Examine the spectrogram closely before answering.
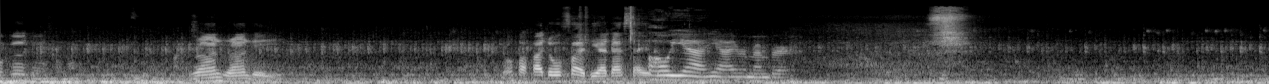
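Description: A vehicle engine rumbles low and steady from inside the vehicle.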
